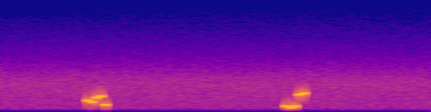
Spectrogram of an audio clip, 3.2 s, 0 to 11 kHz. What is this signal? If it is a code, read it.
Five-tone selective call (EIA), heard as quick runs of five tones, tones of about 30 ms, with a squelch burst at the end. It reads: 43671 00089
